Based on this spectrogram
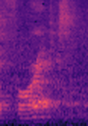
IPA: ˈfɔːr ˈegz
